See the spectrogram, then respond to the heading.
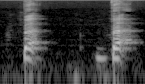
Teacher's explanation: pada huruf ba itu terasa sekali letupannya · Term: qalqalah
